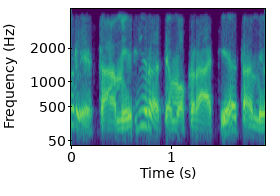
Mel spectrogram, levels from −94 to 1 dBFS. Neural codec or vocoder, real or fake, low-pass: none; real; 3.6 kHz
